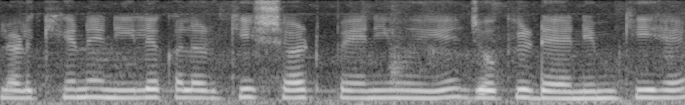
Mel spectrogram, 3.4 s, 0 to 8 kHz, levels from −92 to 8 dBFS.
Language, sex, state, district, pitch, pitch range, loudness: Hindi, female, Uttar Pradesh, Hamirpur, 220 Hz, 210-225 Hz, -14 LUFS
